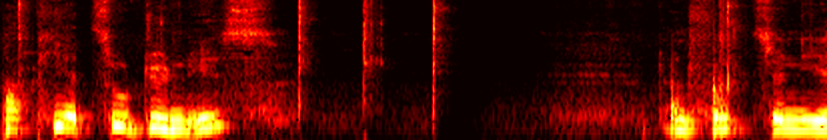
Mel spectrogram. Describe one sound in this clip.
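Scissors click as they are picked up.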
